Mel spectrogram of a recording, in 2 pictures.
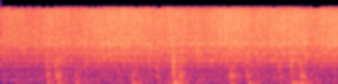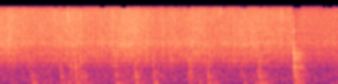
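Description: Onions, shallots and green chillies sizzling in oil in a non-stick pan while a wooden spatula stirs and scrapes them in repeated strokes, with one sharper knock near the end.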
